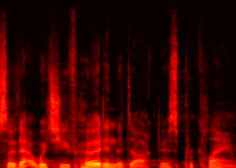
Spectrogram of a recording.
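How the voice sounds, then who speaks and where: With an Australian accent, a man talks at a fairly high pitch. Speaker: pastor. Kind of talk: sermon. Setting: church. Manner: soft-spoken.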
